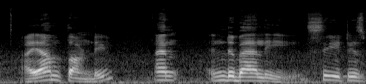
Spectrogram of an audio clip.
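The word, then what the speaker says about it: Ndebele: I am Tandi and Ndibali. See, it is pronounced as Dibali or Ndibali. Often you can ignore N. It is actually a silent letter.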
